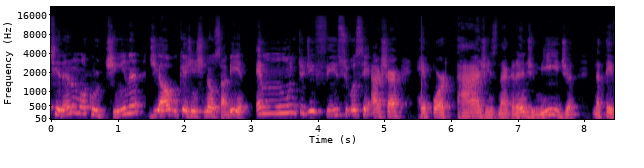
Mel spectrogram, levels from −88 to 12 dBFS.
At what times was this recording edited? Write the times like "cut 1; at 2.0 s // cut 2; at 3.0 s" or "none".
cut 1; at 1.4 s // cut 2; at 3.0 s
